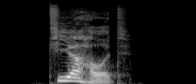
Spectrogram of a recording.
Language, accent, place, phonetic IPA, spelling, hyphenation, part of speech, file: German, Germany, Berlin, [ˈtiːɐ̯ˌhaʊ̯t], Tierhaut, Tier‧haut, noun, De-Tierhaut.ogg
- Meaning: hide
